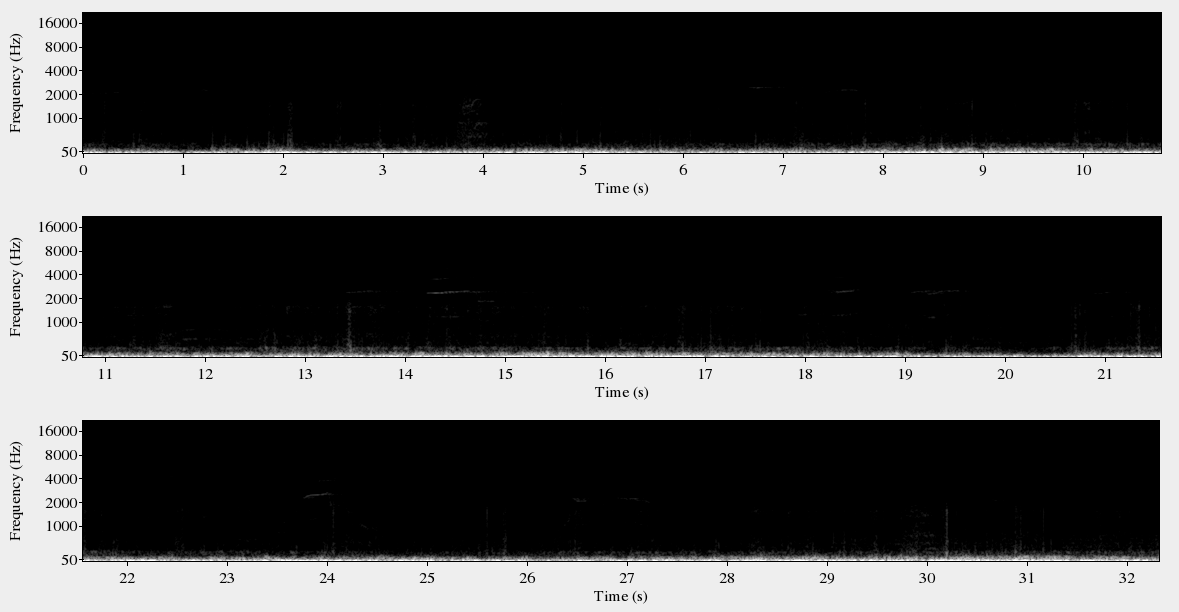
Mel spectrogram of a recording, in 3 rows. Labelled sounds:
14.1	15.0	killer whale, southern resident, 0.69 to 5.0 kHz
18.0	18.6	killer whale, southern resident, 0.77 to 4.9 kHz
23.6	24.5	killer whale, southern resident, 0.37 to 5.7 kHz
26.3	27.3	killer whale, southern resident, 0.59 to 3.7 kHz

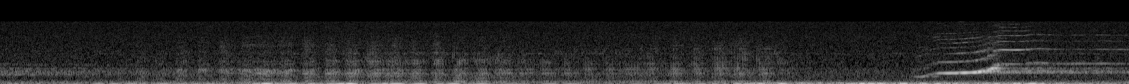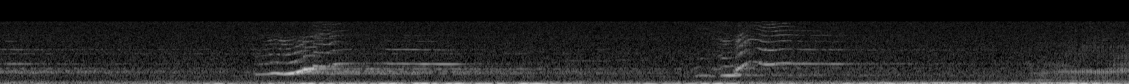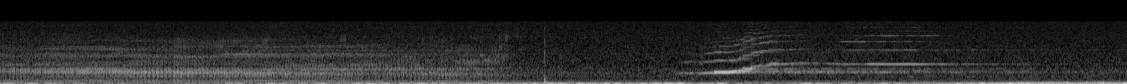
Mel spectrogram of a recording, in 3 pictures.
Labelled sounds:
9.2	10.9	humpback whale, 0.80 to 6.8 kHz
13.9	14.9	humpback whale, 0.80 to 3.3 kHz
15.1	15.9	humpback whale, 0.90 to 2.0 kHz
18.4	19.5	humpback whale, 0.80 to 6.2 kHz
23.6	23.8	humpback whale, 1.8 to 2.1 kHz
24.8	25.2	humpback whale, 1.4 to 1.8 kHz
29.4	31.8	humpback whale, 0.80 to 5.8 kHz

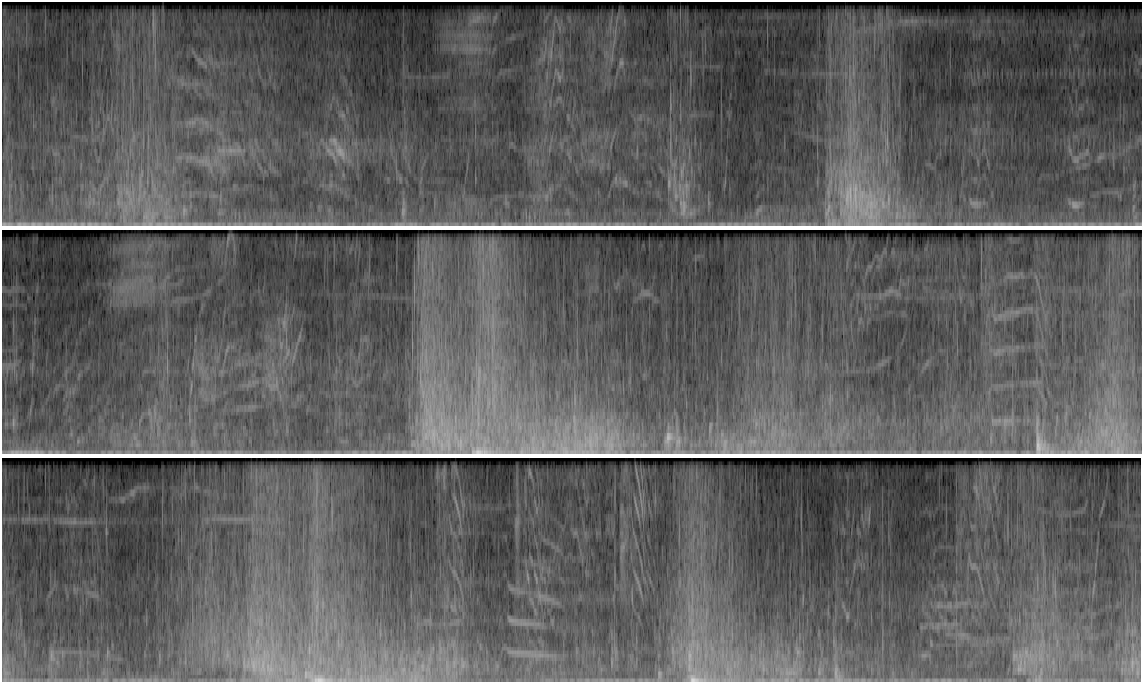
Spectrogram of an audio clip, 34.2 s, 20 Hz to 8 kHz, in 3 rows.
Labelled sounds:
1.7	2.8	killer whale, southern Alaska resident, 0.69 to 6.4 kHz
3.1	3.6	killer whale, southern Alaska resident, 0.69 to 6.1 kHz
3.9	5.8	killer whale, southern Alaska resident, 0.83 to 8.0 kHz
6.3	6.7	killer whale, southern Alaska resident, 1.2 to 6.0 kHz
7.5	8.3	killer whale, southern Alaska resident, 2.6 to 7.8 kHz
9.6	10.0	killer whale, southern Alaska resident, 0.55 to 5.1 kHz
10.4	11.0	killer whale, southern Alaska resident, 0.55 to 8.0 kHz
11.8	12.4	killer whale, southern Alaska resident, 1.3 to 5.7 kHz
13.0	15.2	killer whale, southern Alaska resident, 0.55 to 8.0 kHz
19.7	20.5	killer whale, southern Alaska resident, 2.6 to 8.0 kHz
21.2	21.9	killer whale, southern Alaska resident, 0.83 to 8.0 kHz
23.2	24.1	killer whale, southern Alaska resident, 0.55 to 6.0 kHz
27.7	28.5	killer whale, southern Alaska resident, 0.42 to 3.9 kHz
31.9	32.5	killer whale, southern Alaska resident, 1.3 to 3.6 kHz
33.4	33.9	killer whale, southern Alaska resident, 0.65 to 3.1 kHz

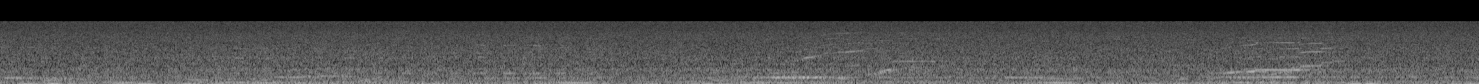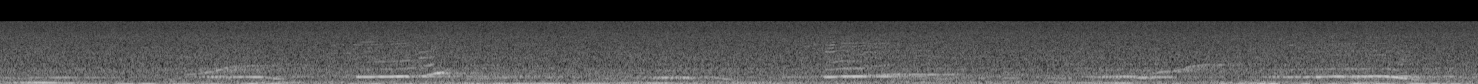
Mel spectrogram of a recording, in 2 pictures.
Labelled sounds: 8.3	9.2	humpback whale, 1.0 to 1.9 kHz
12.7	13.5	humpback whale, 0.80 to 2.8 kHz
23.1	23.5	humpback whale, 0.99 to 2.8 kHz
26.7	27.0	humpback whale, 0.80 to 0.96 kHz

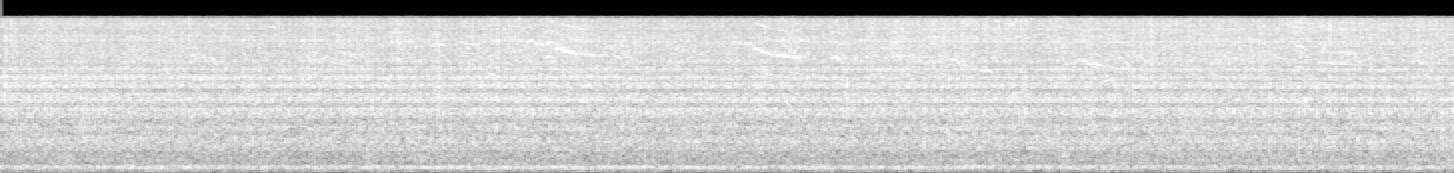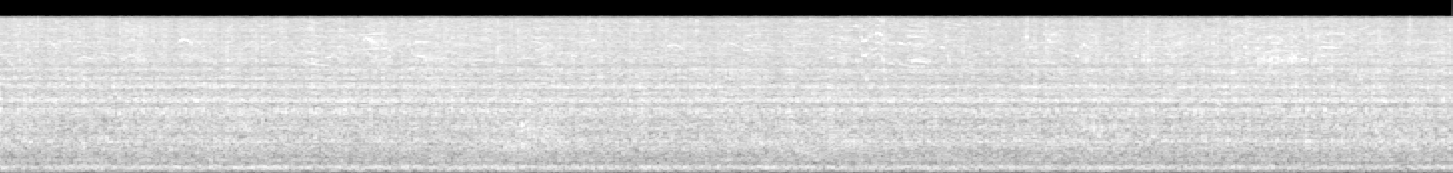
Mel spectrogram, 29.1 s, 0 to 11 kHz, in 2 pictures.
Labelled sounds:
5.5	6.1	Pacific white-sided dolphin, 3.6 to 6.9 kHz
7.5	8.1	Pacific white-sided dolphin, 3.3 to 4.3 kHz
8.9	9.3	Pacific white-sided dolphin, 3.5 to 3.7 kHz
10.9	11.2	Pacific white-sided dolphin, 2.8 to 3.2 kHz
13.2	13.6	Pacific white-sided dolphin, 3.1 to 3.9 kHz
15.3	15.5	Pacific white-sided dolphin, 3.3 to 3.6 kHz
17.6	19.0	Pacific white-sided dolphin, 2.9 to 5.7 kHz
23.5	23.8	Pacific white-sided dolphin, 2.9 to 3.2 kHz

